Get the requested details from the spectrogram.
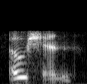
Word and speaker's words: Oshon: And just to share, my last name is actually pronounced Ocean, just like the ocean.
